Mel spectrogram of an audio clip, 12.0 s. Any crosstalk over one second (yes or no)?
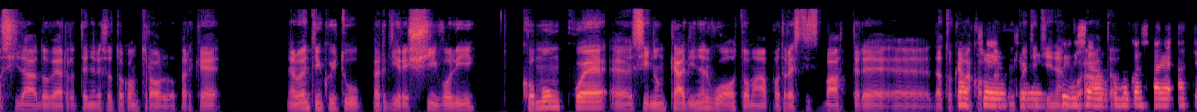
yes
